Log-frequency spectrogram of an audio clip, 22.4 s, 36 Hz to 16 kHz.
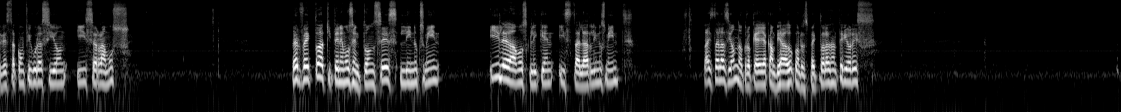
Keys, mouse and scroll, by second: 1.8 click, 2.9 click, 7.6 click, 10.4 click, 11.4 click, 11.6 click, 17.8 click, 18.7 click.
